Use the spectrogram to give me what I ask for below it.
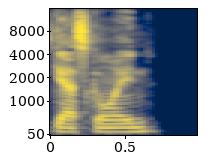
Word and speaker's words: Gascoigne: People will argue about the pronunciation. I believe it is Gascoigne. How do you say it? – Yeah, I'll co-sign that. – What do you say? What do you say though? – No, I say Gascoigne.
